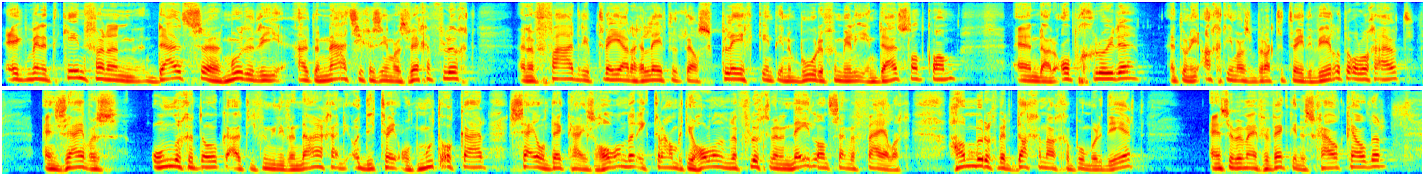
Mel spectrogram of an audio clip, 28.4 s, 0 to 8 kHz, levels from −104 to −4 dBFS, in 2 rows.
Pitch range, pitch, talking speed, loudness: 125-165 Hz, 145 Hz, 190 wpm, -15 LUFS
